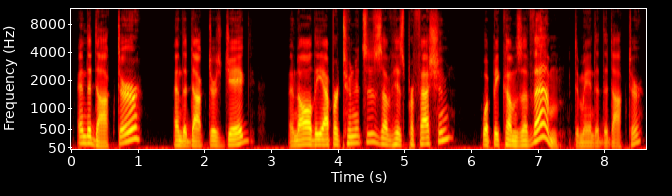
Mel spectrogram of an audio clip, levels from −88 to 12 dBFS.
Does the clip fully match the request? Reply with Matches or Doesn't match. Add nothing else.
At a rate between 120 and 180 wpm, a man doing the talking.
Matches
